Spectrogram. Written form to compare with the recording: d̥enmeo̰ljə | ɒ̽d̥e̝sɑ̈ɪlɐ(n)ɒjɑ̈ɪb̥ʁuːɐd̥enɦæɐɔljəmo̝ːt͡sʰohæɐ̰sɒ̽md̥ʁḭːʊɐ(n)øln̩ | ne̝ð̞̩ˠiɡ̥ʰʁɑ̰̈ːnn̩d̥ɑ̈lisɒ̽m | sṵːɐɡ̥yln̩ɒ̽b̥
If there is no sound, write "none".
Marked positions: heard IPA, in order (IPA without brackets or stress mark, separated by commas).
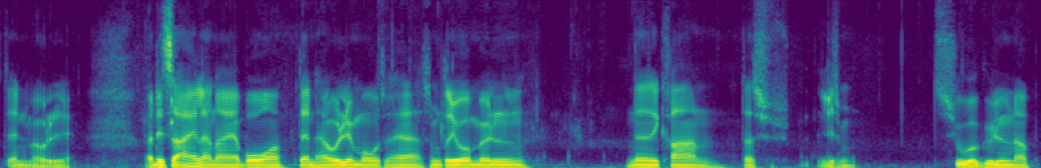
n, m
